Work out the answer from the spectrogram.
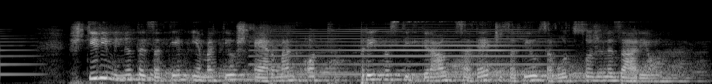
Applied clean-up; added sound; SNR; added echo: none; Wind instrument, woodwind instrument; 11 dB; reverberation time 1.8 s.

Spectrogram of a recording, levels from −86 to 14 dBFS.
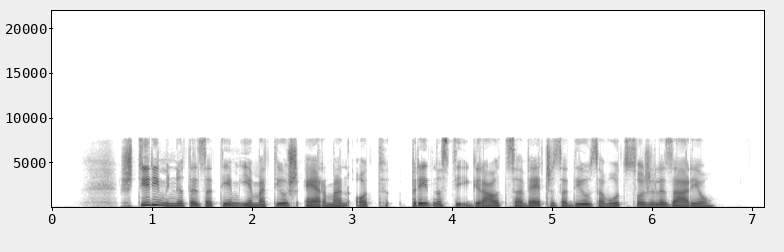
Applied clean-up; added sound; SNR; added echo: none; none; none; none.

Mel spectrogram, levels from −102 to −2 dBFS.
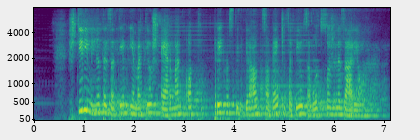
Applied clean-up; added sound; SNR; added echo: neural separator model SepFormer DNS4.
